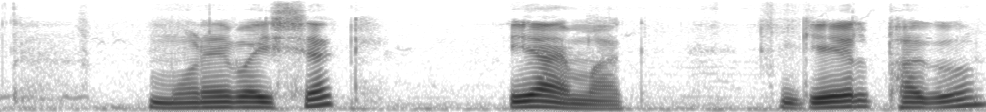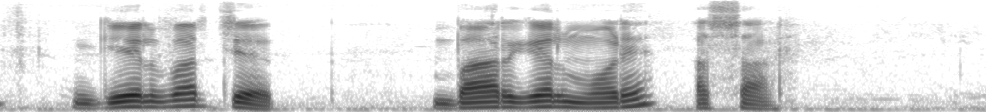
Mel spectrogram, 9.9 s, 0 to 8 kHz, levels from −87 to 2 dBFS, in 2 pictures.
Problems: none marked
